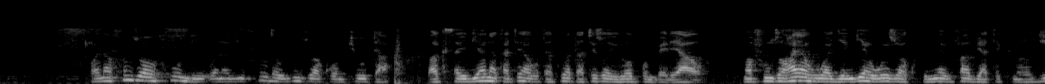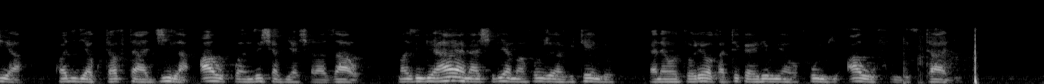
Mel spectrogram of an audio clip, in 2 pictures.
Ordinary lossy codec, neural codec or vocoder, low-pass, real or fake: Opus, 24 kbps; none; 5.4 kHz; real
